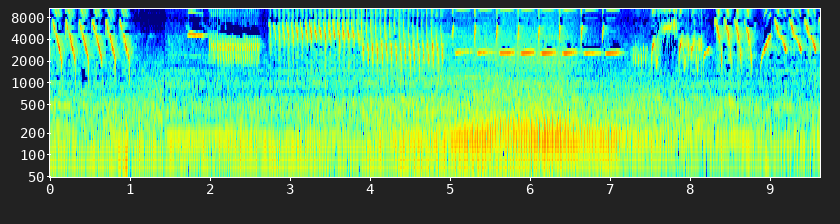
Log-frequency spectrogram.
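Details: Champion-style canary song for training young canaries: fast descending trills, then buzzy rattling bursts and a run of thin steady whistled notes, switching phrases every second or two before returning to quick sweeping trills.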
